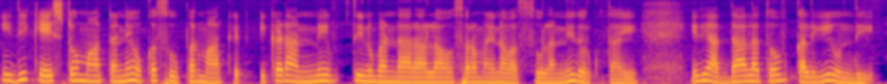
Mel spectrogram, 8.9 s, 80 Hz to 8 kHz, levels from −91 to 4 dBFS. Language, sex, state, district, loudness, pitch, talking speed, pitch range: Telugu, female, Telangana, Hyderabad, -15 LUFS, 185 Hz, 115 wpm, 165-200 Hz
